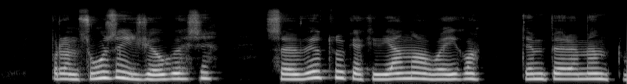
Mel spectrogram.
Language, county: Lithuanian, Vilnius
